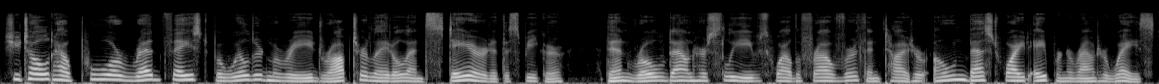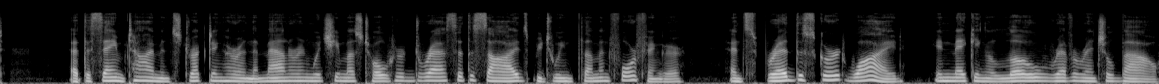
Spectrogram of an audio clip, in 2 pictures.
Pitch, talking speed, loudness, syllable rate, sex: 165 Hz, 175 wpm, -19 LUFS, 4.5 syllables/s, female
